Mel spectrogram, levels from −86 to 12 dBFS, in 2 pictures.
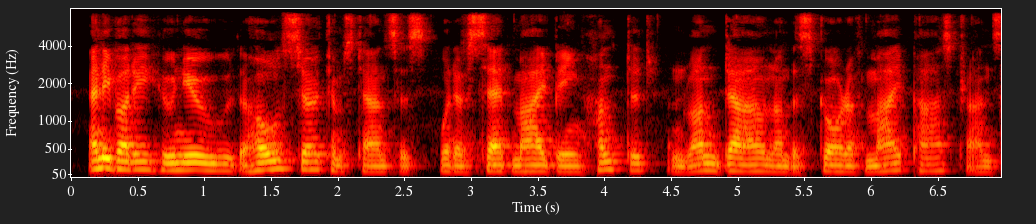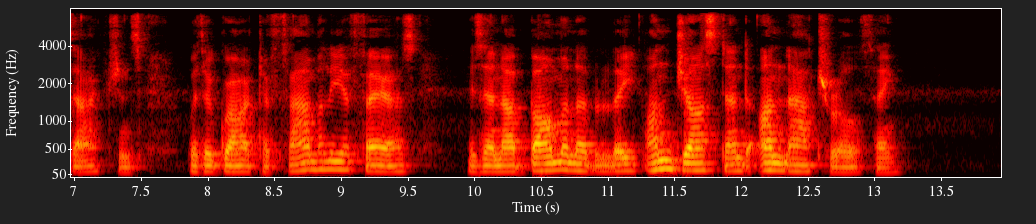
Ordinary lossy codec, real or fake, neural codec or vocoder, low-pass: AAC, 48 kbps; real; none; 7.2 kHz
